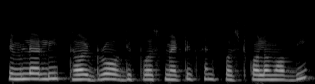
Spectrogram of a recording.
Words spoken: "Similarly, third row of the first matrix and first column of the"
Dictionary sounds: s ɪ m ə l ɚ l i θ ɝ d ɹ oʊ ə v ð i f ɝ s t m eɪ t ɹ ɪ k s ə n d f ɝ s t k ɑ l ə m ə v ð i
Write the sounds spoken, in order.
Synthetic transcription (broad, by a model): s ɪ m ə l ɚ l i t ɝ d ɹ oʊ ə v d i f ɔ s m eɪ t ɪ k s ə n d f ɝ s t k ɑ l ə m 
